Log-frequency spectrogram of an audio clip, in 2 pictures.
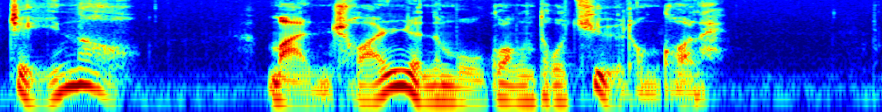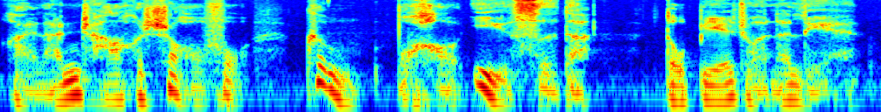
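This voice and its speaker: A man narrating a story in an expressive, dramatic manner. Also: low-pitched, a little slow, breathy edge, no echo.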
